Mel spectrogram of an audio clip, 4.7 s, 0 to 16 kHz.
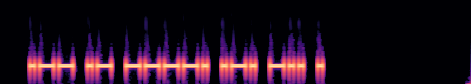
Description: Morse code, heard as a keyed tone, about 32 wpm, 700 Hz. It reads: WA9RDE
